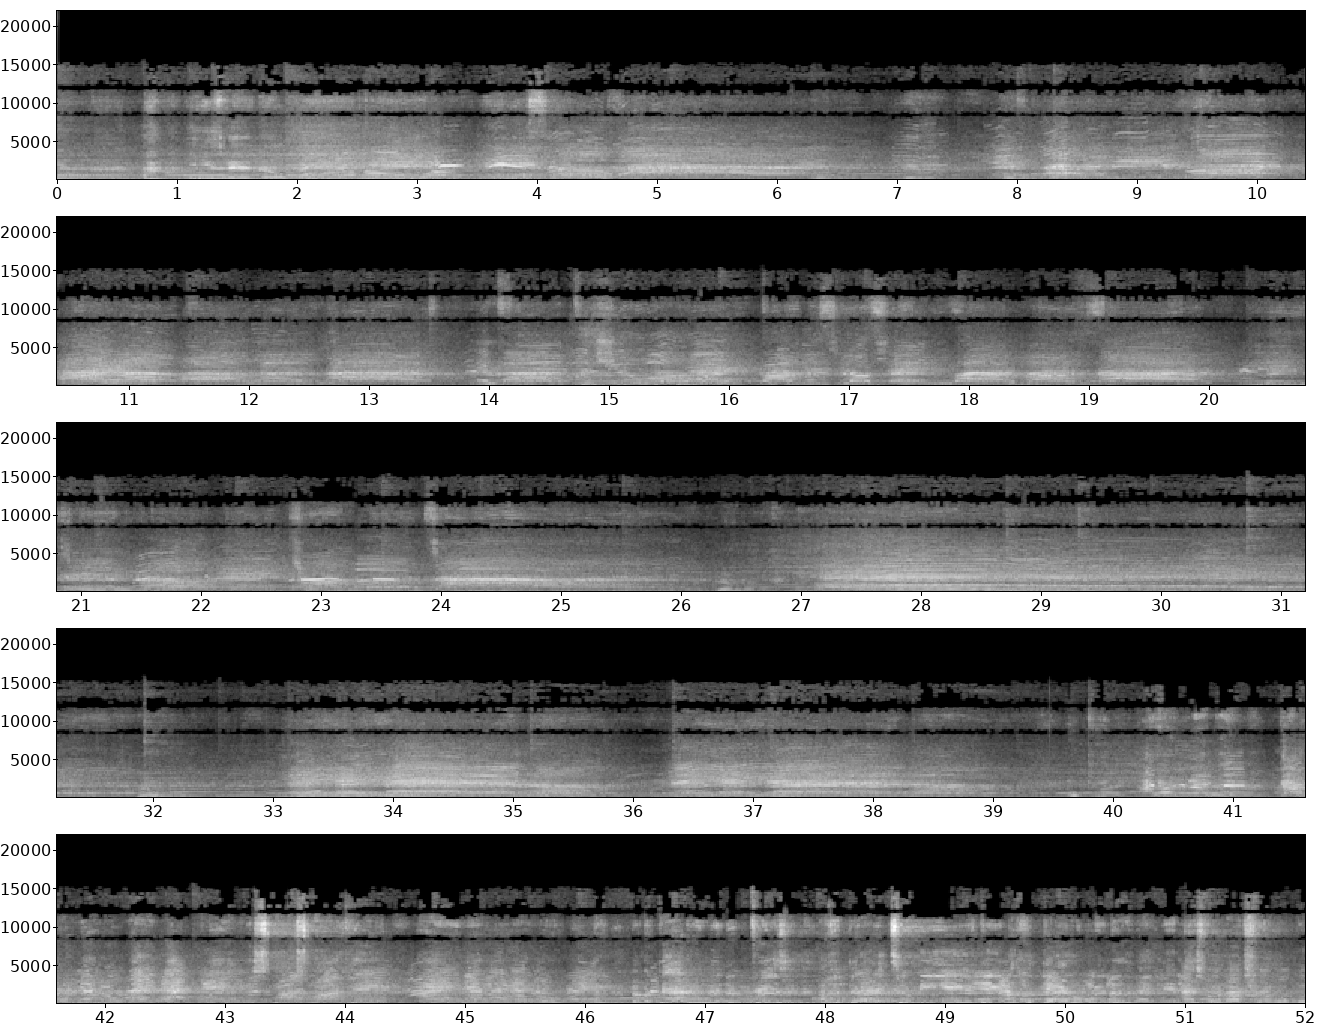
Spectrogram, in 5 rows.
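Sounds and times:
arena crowd: 0.0 - 52.0
keyboard chords: 0.0 - 52.0
live band music: 0.0 - 52.0.

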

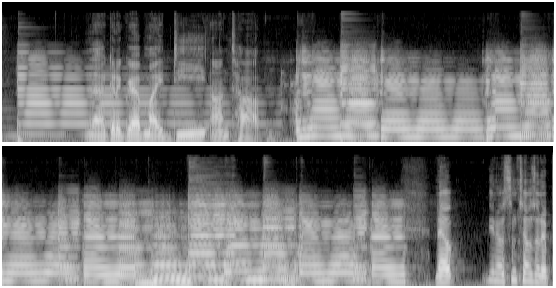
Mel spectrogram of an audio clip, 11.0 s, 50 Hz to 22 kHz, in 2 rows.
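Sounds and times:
electric guitar blues-rock riff: 0.0 - 9.7.

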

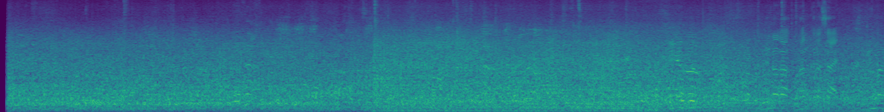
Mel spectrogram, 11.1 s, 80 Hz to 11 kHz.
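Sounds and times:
outdoor background noise: 0.1 - 11.0.

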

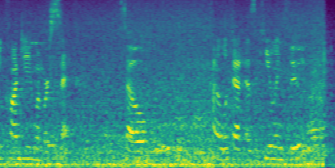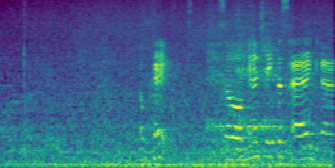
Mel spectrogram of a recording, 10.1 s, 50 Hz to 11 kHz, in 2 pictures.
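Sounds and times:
fan rushing hum: 0.0 - 10.0.

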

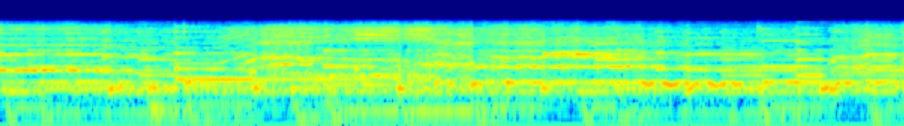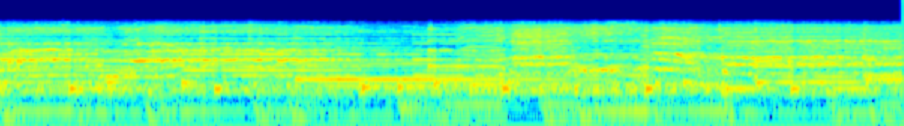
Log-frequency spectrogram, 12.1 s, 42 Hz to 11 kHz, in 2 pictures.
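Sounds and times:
voices singing along: 0.0 - 4.9, 5.5 - 12.0.

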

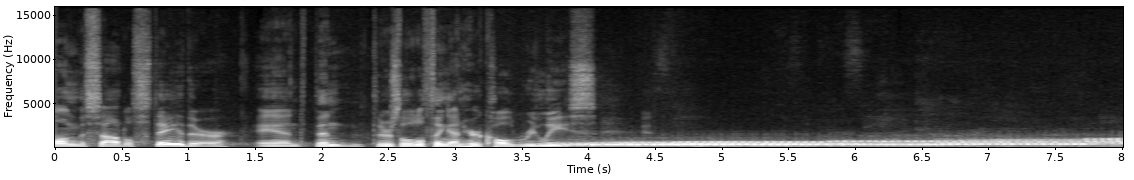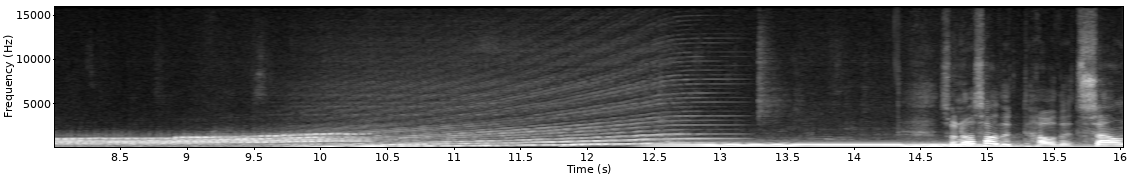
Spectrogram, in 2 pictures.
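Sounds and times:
analog synthesizer rising glide: 3.6 - 16.0
low steady synthesizer note: 3.6 - 16.0.

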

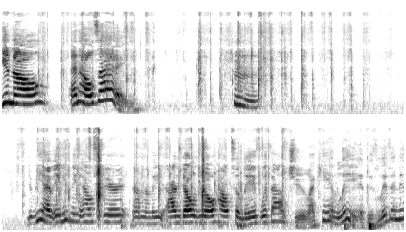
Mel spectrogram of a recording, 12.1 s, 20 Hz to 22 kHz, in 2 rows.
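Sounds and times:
cards being shuffled: 0.4 - 10.4.

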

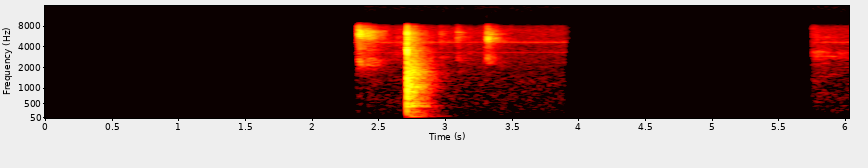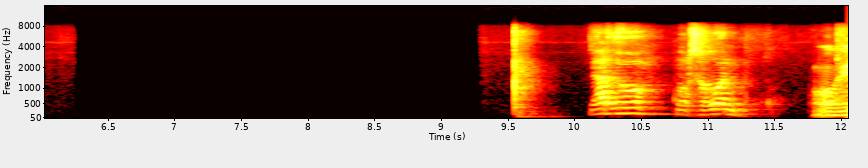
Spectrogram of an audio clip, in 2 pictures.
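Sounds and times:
sharp knocks: 2.7 - 3.0, 9.5 - 9.9.

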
